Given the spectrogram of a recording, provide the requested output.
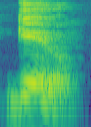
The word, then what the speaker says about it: ghetto: Et nous gagnons ghetto. Ghetto. Ghetto. Ghetto. H là pas prononcé.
